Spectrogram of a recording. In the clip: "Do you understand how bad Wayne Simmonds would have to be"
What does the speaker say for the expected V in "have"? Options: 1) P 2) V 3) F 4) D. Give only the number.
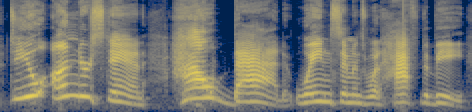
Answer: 3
